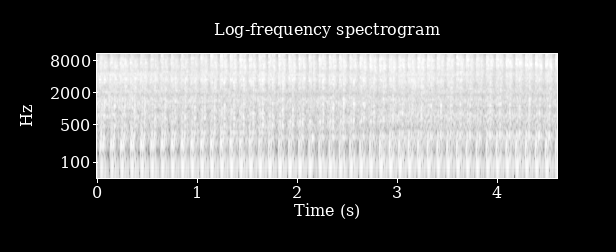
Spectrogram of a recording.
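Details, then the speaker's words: Rebuilt Honda Africa Twin at first start after the idle fix (a restricting spring on the top screw removed); both cylinders fire in regular, even exhaust pulses with no misses, and tick-over is about correct. "So she starts beautifully. Tick over is just about bang on, I would say."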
